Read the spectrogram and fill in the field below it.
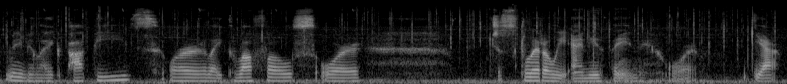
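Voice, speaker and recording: Telling campfire stories very slowly, this woman uses a low, level, gravelly voice in a soft-spoken ASMR roleplay where she plays a girlfriend on a camping trip. She stays hushed and intimate, drawing words out, pausing often and sometimes whispering, while the fire crackles against the night ambience.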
